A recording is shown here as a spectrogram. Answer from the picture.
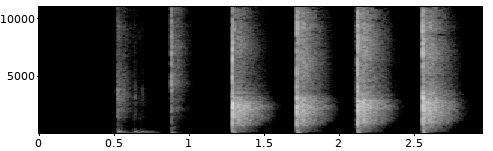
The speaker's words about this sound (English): Yeah, honestly, like slow clap for Chris Cuomo.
